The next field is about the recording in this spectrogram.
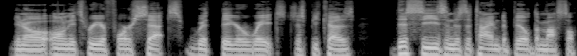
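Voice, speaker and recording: A man with a Canadian accent speaks at a moderate pace in a very deep, low pitch with monotone, flat intonation. The sound is dry and close with no echo, a very clean recording against a silent background. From Canada. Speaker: endurance coach. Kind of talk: casual chat.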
